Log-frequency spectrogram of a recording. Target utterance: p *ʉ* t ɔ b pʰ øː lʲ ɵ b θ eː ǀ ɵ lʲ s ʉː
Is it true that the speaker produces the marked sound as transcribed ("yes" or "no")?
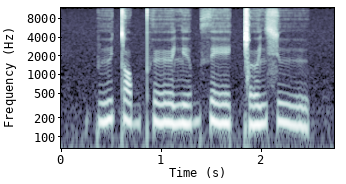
yes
